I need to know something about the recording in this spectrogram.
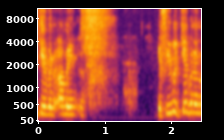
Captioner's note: sighs quickly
